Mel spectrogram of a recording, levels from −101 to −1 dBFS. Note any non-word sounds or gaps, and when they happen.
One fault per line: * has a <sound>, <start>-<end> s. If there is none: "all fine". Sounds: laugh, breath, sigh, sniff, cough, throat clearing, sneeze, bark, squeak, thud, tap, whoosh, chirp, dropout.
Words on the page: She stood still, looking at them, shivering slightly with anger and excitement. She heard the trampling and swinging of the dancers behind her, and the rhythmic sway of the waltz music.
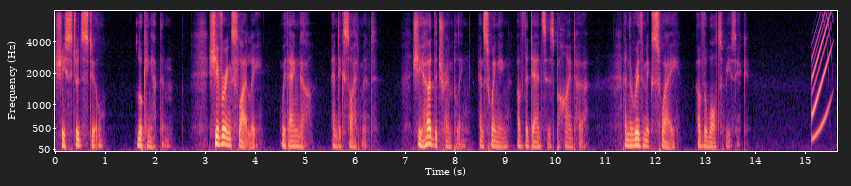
* has a chirp, 15.1-15.6 s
